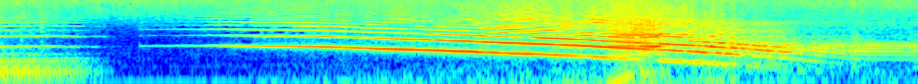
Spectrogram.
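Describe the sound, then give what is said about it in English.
An emergency vehicle siren wails loudly and steadily on the way to an alarm call on Pine Street, its tone sliding slowly downward over several seconds, with a brief surge of noise near the end and no voices. “So why the siren?”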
